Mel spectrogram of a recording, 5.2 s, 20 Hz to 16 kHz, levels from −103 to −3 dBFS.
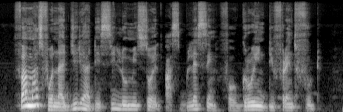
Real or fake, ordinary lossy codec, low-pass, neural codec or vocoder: real; none; 14.4 kHz; none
